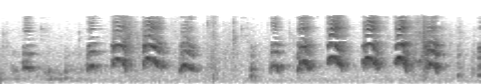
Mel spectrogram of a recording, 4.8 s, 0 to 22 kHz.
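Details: Entlebucher Mountain Dog litter at 21 days old, born 28 December 2013: rhythmic, nasal puppy squeals, about three per second, rising and falling slightly, over a faint low background murmur.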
